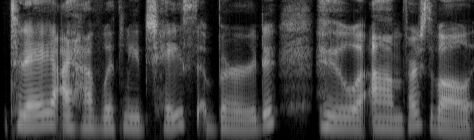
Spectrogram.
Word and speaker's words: Chayse: Today I have with me Chayse Byrd, who, first of all, is not spelled the regular way. It's spelled C-H-Y. So close. C-Y? C-H-A-Y-S-E. Shocking.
